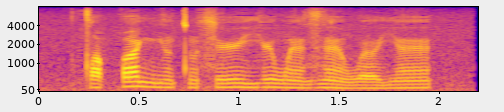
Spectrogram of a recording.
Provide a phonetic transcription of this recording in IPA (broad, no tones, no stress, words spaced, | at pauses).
tˤøqʷi ŋɡɛ̃tʷə̃sʏː jʏ wɛ̃zɛ̃ wəːjɛ̃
